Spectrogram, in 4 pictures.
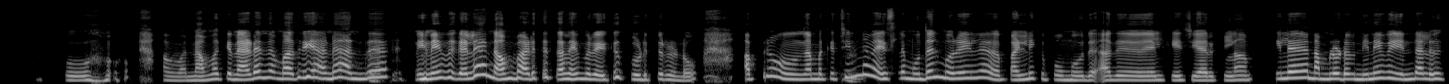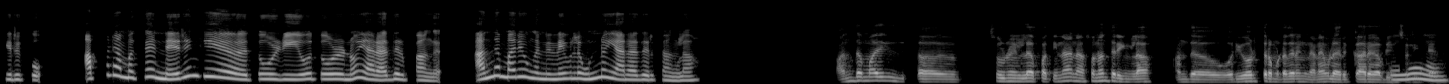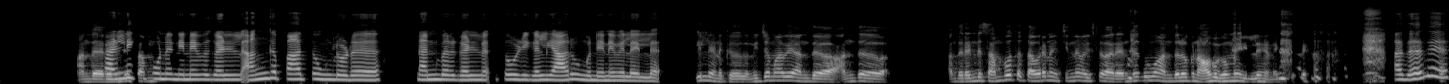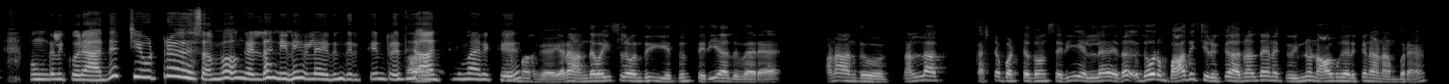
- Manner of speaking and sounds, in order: tapping; laughing while speaking: "ஓ! அப்ப நமக்கு நடந்த மாதிரியான அந்த நினைவுகள நம்ப அடுத்த தலைமுறைக்கு கொடுத்துறணும்"; chuckle; chuckle; laugh; laughing while speaking: "அதாது உங்களுக்கு ஒரு அதிர்ச்சி உற்ற சம்பவங்கள் தான் நினைவுல இருந்துருக்குன்றது ஆச்சரியமா இருக்கு"; laughing while speaking: "ஞாபகமே"; chuckle
- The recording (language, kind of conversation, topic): Tamil, podcast, உங்கள் முதல் நண்பருடன் நீங்கள் எந்த விளையாட்டுகளை விளையாடினீர்கள்?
